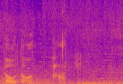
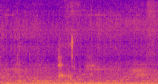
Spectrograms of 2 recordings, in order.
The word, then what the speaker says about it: DoDonPachi: Fun fact, most people say Dodonpachi, but the announcer says it Dodonpachi.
